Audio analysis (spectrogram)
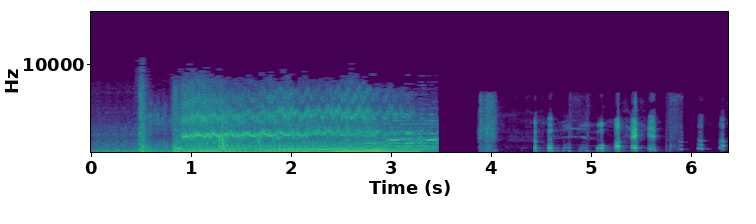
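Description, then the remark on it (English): A loud monster truck engine roars and revs for a few seconds with harsh tire skidding, then cuts off abruptly, followed by short bursts of what sounds like laughter. “You don't just drive your pickup truck around the woods? It's not a pickup truck. That's a monster truck.”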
